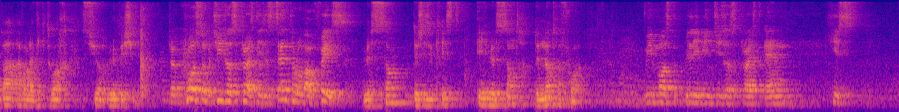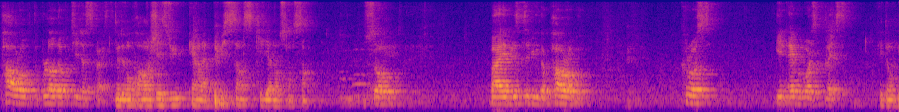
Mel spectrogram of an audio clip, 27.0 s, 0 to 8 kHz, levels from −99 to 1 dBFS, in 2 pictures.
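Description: No technical faults can be heard anywhere in the audio. It has passed through a call path whose codec leaves nothing above 8 kHz, which fits wideband G.722 at 64 kbps.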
